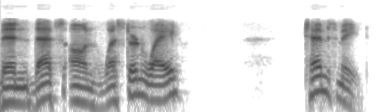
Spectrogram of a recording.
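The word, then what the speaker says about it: Thamesmead: that's on western way Thames meet now that is not spelled the way it sounds you spell it th a.m. es m ad okay that's in London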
